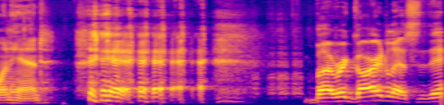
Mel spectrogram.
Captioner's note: laughing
